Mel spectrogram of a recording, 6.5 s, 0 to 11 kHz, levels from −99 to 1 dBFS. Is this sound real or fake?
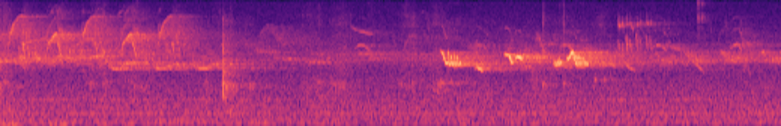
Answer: real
